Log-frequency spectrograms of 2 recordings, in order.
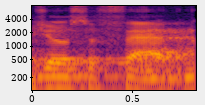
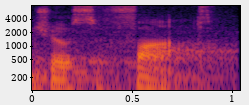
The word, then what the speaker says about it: Josaphat: Joseph on Josaphat I grew up saying Joseph Patton and I was sternly corrected by someone who went to a parish in Chicago they pronounced it the st. Joseph font so that's what we're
